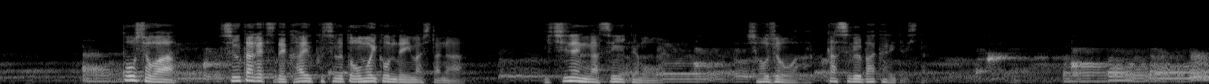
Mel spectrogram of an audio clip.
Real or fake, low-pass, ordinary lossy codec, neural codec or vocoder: fake; 7.2 kHz; none; codec, 16 kHz, 4 kbps, FunCodec, trained on LibriTTS, 50 frames a second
